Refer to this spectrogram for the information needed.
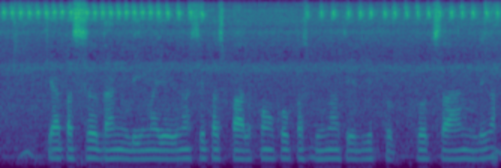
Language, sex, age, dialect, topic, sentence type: Hindi, male, 18-24, Kanauji Braj Bhasha, agriculture, statement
